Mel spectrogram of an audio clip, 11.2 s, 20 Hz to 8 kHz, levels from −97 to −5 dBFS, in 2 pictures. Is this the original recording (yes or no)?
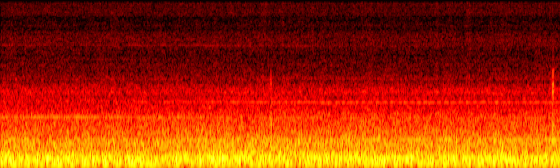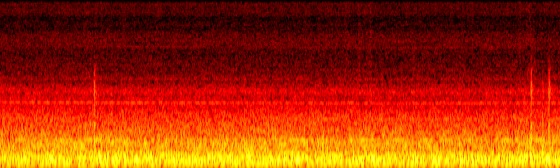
yes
